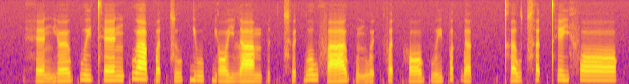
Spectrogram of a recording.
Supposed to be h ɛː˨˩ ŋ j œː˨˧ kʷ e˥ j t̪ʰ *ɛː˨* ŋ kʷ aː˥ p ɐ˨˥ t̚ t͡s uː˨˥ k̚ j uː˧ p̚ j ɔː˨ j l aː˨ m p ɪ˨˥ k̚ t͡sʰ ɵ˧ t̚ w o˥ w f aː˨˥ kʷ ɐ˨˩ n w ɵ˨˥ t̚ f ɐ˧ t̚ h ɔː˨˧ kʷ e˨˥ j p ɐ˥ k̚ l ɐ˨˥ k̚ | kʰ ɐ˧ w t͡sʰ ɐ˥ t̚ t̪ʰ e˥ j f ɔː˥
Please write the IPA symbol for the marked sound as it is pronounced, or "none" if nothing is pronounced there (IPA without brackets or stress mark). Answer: ɛː˧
